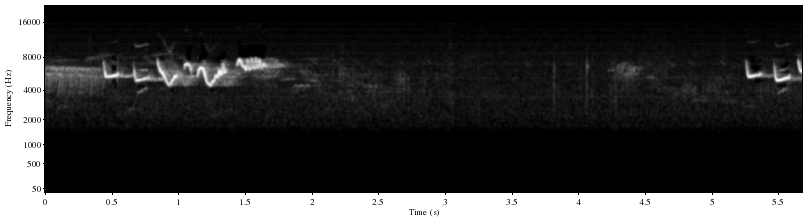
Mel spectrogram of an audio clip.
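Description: Short-toed treecreeper singing one short, very high, thin phrase of quick jumpy notes. A second phrase begins at the end against a quiet background.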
